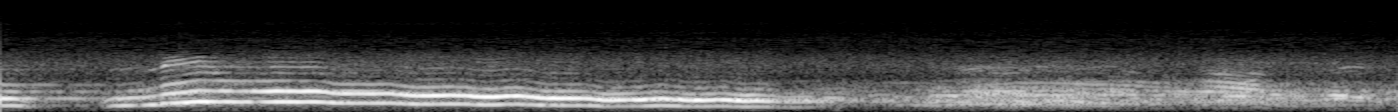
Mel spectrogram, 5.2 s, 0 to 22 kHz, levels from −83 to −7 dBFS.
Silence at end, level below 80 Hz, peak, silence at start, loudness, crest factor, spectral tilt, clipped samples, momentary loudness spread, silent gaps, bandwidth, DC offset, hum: 0 s; -74 dBFS; -4 dBFS; 0 s; -16 LUFS; 12 dB; -8 dB/octave; under 0.1%; 15 LU; none; 5.2 kHz; under 0.1%; none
